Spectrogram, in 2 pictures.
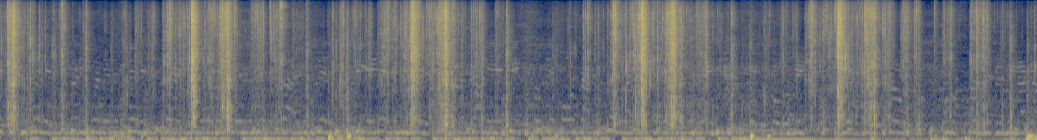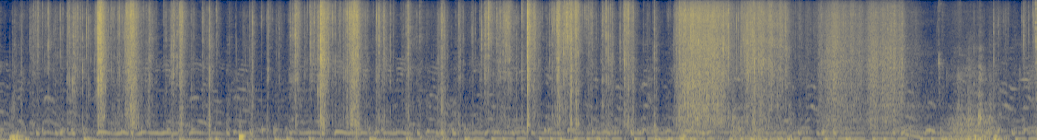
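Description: Trading-card pack wrappers crinkling and cards being handled, a string of quick crinkles and clicks with a longer rustling stretch near the end. Music plays underneath.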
